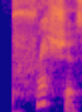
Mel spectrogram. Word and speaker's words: precious: This can also be a way that we pronounce the letter C. Think about words like ocean, ocean, or financial, or precious, Special.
